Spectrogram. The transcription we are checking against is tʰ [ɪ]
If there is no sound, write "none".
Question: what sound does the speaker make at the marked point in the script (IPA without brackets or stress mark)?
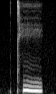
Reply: i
